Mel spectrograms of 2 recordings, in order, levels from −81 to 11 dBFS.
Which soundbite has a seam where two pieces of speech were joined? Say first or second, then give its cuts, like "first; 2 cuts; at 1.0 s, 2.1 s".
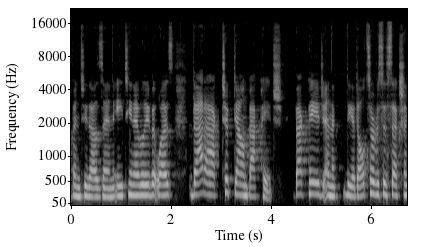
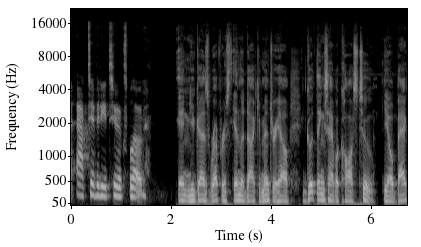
second; 1 cut; at 3.2 s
